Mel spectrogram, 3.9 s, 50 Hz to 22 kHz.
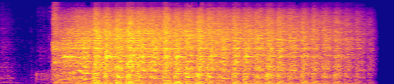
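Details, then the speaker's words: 2004 Buick Regal GSX turbo 3800 with turbo and cam upgrades, first start after the build, on a new Walmart EverStart battery: starter spins briskly and evenly for about three seconds with steady compression pulses; cranking healthy. "Battery sounds good. Got a good old Walmart EverStart. Had the same exact thing in there."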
